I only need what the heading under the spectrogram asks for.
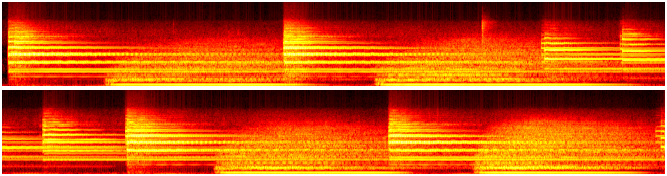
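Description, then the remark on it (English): The great church bells of St. Petersburg toll loudly in a slow, overlapping sequence as a requiem for Catherine the Great, each heavy strike ringing out and decaying over a deep, sustained hum, with no voices present. “Catherine the Great had just died, and the great bells of St. Petersburg tolled their requiem, tolled again the ascension to the throne of Paul the First.”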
